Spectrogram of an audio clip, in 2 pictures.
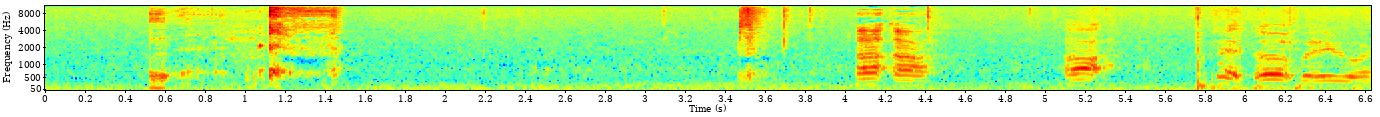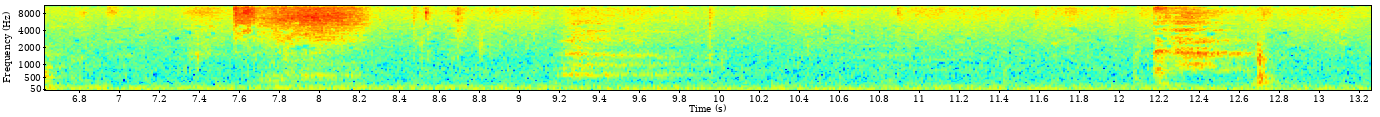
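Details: Girl belching: several loud, throaty voiced belches with brief talk and laughter between them in a room; repeated burping.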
